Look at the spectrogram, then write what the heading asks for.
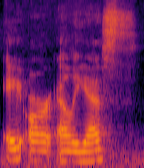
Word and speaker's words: Arles: That is Arles. I'm going to do my best with the French pronunciation of all of these frickin' places. Paris is the easiest one on the list.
